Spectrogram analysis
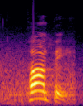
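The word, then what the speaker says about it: Pompey: but that's they say it hot and Aon pompe pompy yes yes you know what I like about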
